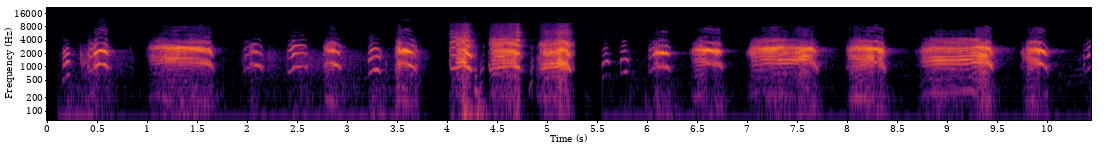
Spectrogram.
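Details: Monkeys at a UK safari park give harsh, squawking, laugh-like calls in rapid bursts, some drawn out and nasal, others clipped and repeated.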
